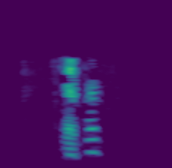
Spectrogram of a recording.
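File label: police dispatch, Scottsdale PD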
